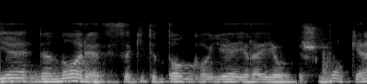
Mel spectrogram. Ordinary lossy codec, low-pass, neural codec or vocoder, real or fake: AAC, 48 kbps; 7.2 kHz; none; real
